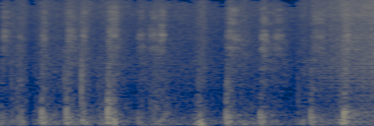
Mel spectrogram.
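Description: Marker pen writing on a whiteboard: a quick, irregular run of short, faint strokes as a word is lettered.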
